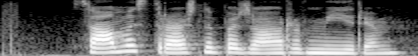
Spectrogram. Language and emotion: Russian, neutral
